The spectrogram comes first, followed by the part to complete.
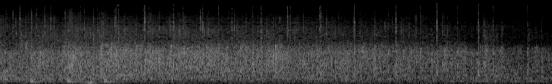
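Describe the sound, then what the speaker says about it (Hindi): Sustained applause from the audience at the 68th National Film Awards ceremony as artists receive a Rajat Kamal award, a dense, steady wash of clapping that holds for the whole stretch and eases off slightly toward the end. "पुरस्कार प्राप्त कर रहे कलाकारों के लिए जोरदार तालियां।"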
